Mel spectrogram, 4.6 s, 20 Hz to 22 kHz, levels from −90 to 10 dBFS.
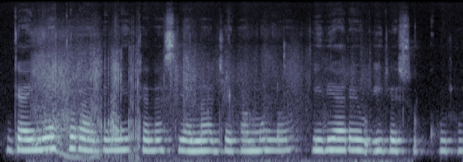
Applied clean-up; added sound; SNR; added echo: none; Zipper (clothing); 12 dB; none.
